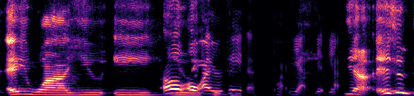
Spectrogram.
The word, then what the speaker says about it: Ayurveda: Ayurveda. Okay, I always have a problem pronouncing it.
